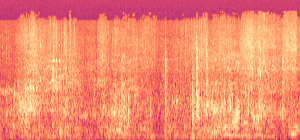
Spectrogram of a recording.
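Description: Quiet water and sea noise around a drifting boat, with faint, indistinct voices and a single sharp click a little over three seconds in.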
